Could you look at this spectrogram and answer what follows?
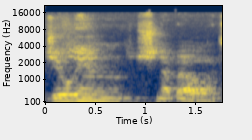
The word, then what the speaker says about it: Julian Schnabel: There's a documentary on Julian Schnabel. Is that how you say his name? – Yes. Yes.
